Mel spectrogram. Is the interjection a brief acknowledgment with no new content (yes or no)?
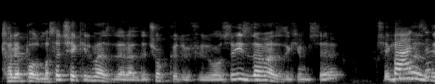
no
